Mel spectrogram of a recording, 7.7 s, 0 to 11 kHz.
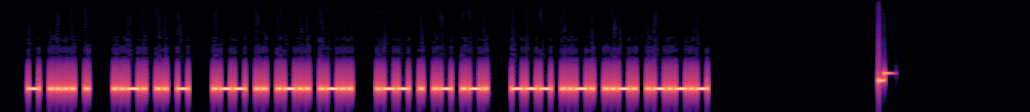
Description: Morse code, heard as a keyed tone, about 44 wpm, 700 Hz. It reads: THE FIT WILL WEAR OFF.
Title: Sentences from Top 1500 Words 45wpm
